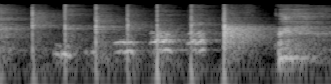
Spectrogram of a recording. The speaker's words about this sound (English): Okay, so I had to take a lot of time to think about this, and I have come up with, drumroll please, bubbly. I don't really have a drum, but I could clap.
